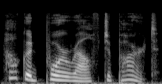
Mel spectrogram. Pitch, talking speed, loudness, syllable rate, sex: 195 Hz, 185 wpm, -18 LUFS, 3.8 syllables/s, female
